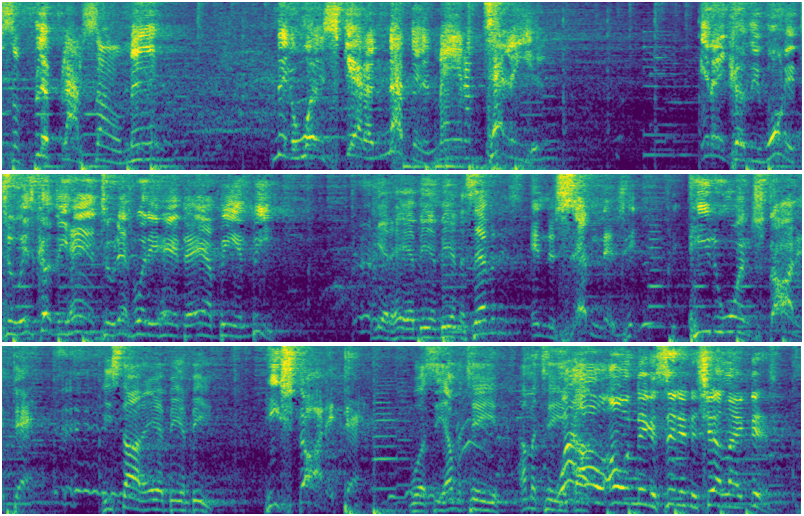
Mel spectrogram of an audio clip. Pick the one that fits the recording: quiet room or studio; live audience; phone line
live audience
